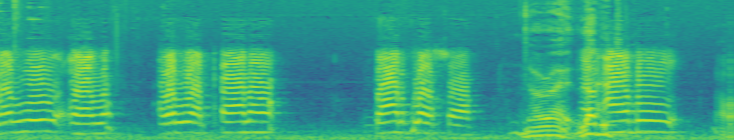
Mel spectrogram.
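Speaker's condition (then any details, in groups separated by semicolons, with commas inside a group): Cerebral palsy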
